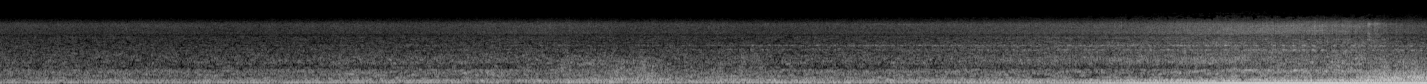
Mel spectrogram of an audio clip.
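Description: A heavy diesel excavator engine rumbles steadily and grows louder.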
